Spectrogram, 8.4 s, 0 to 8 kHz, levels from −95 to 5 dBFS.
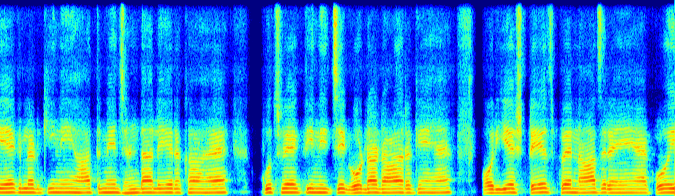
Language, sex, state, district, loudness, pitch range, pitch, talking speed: Hindi, male, Rajasthan, Bikaner, -17 LUFS, 155-165 Hz, 160 Hz, 180 wpm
